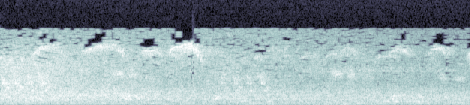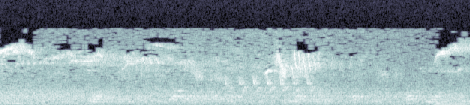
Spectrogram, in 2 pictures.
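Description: Songbirds chirping in short, repeated calls over a steady outdoor hiss, with a quick trill about ten seconds in.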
